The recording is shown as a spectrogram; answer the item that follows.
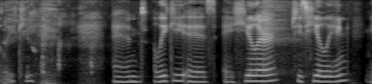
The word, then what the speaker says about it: Aliki: And I was asking her how to pronounce her last name, but she's like, it's just Aliki.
